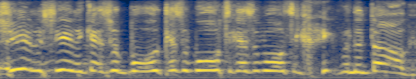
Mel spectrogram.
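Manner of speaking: high, yelled panic at his wife; dad shouting to Sheila in a panic about the dog; panicked shout. Retold or imitated. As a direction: cry out for water like the dog is in danger. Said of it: "He's like".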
